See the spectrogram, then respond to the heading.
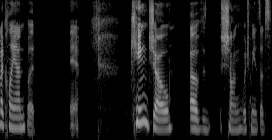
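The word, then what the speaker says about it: Zhou: I found out that you pronounce his name Joe. So it's King Joe, which isn't funny.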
